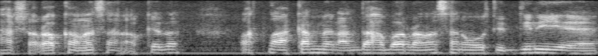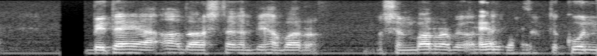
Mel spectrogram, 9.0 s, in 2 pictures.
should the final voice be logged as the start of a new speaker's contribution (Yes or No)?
No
